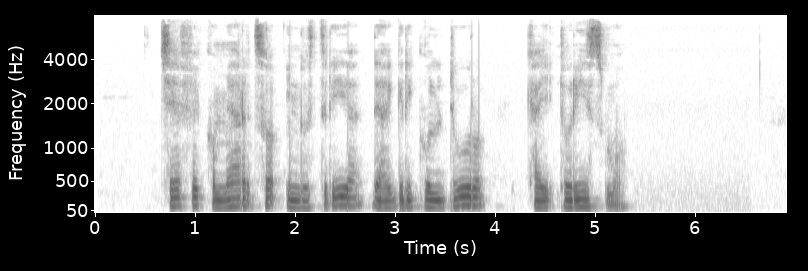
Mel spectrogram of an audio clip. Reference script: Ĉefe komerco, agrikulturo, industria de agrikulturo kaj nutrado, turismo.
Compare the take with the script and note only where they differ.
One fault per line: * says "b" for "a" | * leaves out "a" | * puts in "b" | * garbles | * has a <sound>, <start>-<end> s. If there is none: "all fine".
* leaves out "agrikulturo"
* leaves out "nutrado"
